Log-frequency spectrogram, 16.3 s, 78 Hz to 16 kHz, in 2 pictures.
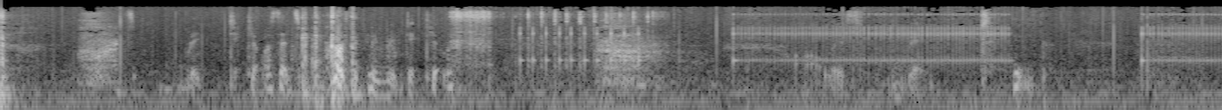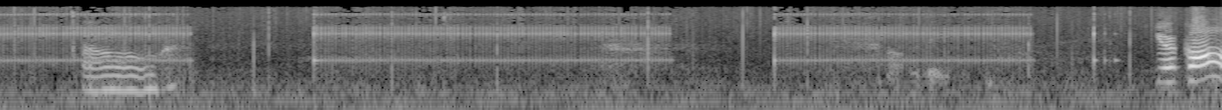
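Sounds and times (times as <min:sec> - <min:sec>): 
speech: 0:01.7 - 0:03.4, 0:08.7 - 0:09.4
telephone ring tone through a handset: 0:03.4 - 0:06.9, 0:07.6 - 0:09.5, 0:10.2 - 0:12.7, 0:13.3 - 0:15.6.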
